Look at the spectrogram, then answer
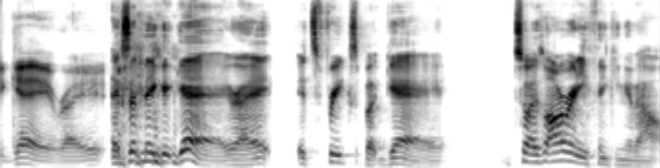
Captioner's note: laughs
